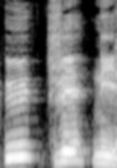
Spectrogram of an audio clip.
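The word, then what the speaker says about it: Eugénie: Wo ist der denn schrecklich? Eugenie. Das sind 3 Silben. Eugenie.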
